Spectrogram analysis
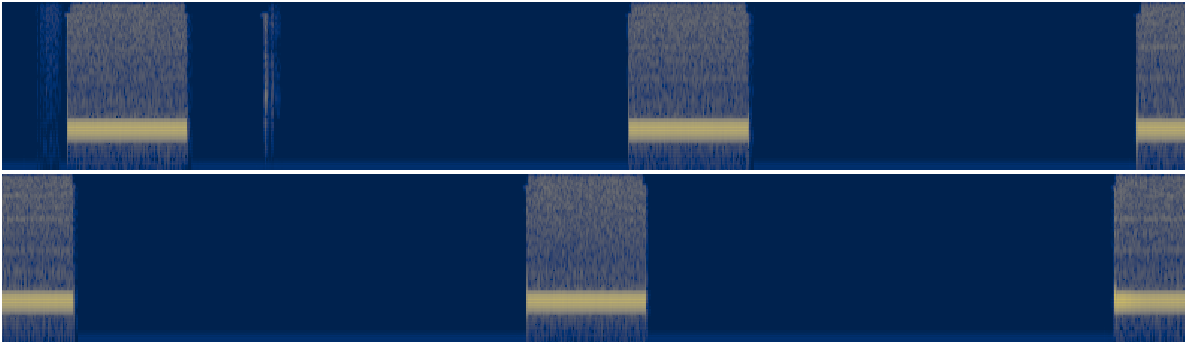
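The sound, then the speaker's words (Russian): Telephone line tone on a call being connected, five long steady beeps at one low, unchanging pitch, each lasting about a second and separated by several seconds of silence, the last one cut off. “Сейчас абонент разговаривает.”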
